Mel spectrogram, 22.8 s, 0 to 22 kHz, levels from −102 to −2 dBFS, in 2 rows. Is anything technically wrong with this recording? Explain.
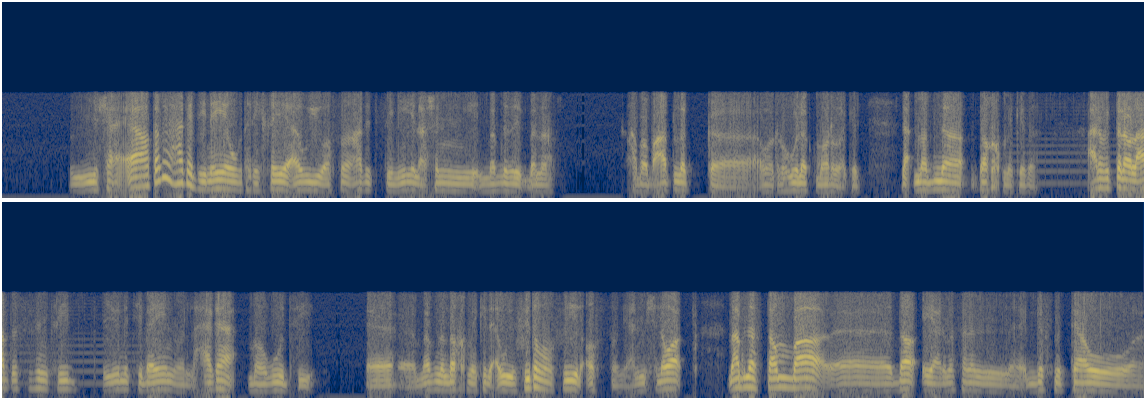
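Yes. Throughout, the speech shows heavy G.726 ADPCM damage. At 16 kbit/s, each sample keeps only two bits of difference from a prediction. So a harsh, rasping hiss rides on the speech and swells with its level. The band runs 150 Hz to 3.5 kHz, with nothing above 3.9 kHz.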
